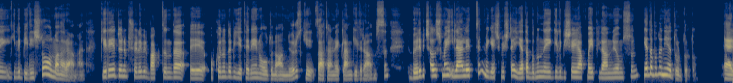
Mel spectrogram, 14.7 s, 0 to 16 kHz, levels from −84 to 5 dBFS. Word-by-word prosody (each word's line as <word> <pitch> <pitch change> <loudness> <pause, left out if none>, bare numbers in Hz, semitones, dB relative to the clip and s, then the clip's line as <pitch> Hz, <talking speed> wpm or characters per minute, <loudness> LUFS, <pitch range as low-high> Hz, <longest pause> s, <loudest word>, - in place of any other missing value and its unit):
ilgili 195 -2 -5
bilinçli 170 - -1
olmana 210 - +3
rağmen - - -5 0.3
geriye 235 +4 +3
dönüp, 225 -1 0
şöyle 200 +1 -2
bir 205 -3 -6
baktığında, 185 - +1
eee, 465 +1 +2
o - - -9
konuda 200 0 -4
bir 195 - -8
yeteneğin 170 0 -1
olduğunu 145 -3 -4
anlıyoruz 130 +12 -2
ki 145 - -5
zaten 65 - +1
reklam 95 - -2
geliri 130 -2 -6
almışsın. 150 - -4 0.4
Böyle 180 +6 +2
bir 240 - -6
çalışmayı 245 +2 +3
ilerlettin 240 - +3
mi, 230 - -1
geçmişte 195 +3 -2
ya 180 -5 +2
da 195 -2 +2
bununla 200 +3 -3
ilgili 195 0 -1
bir 180 - -4
şey 195 +2 +3
yapmayı 185 0 +3
planlıyor 175 0 0
musun 210 +7 -8
ya 270 +1 +5
da 300 -2 +3
bunu 290 +1 0
niye 265 -4 +3
durdurdun, 140 -5 -9 0.5
eğer 145 -2 +9
195 Hz, 170 wpm, -26 LUFS, 170-230 Hz, 0.5 s, eğer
